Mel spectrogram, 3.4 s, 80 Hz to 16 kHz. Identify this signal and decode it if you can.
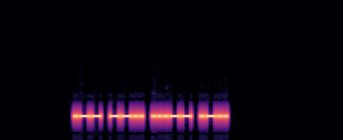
Morse code, heard as a keyed tone, about 41 wpm, 700 Hz. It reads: WZ3L
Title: USA Call Signs - 4 Characters - 3x Character Spacing - 40wpm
